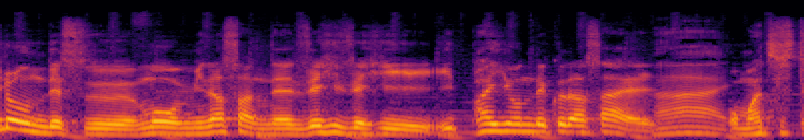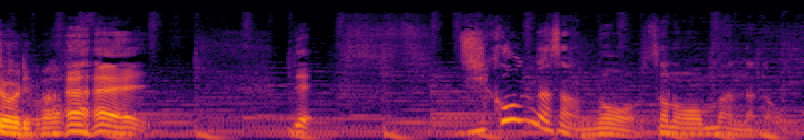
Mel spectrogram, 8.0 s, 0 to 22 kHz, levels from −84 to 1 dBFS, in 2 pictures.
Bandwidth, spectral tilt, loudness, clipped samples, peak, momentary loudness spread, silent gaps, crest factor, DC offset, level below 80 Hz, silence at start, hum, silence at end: 16 kHz; -5.5 dB/octave; -20 LUFS; under 0.1%; -6 dBFS; 20 LU; none; 16 dB; under 0.1%; -46 dBFS; 0 s; none; 0 s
